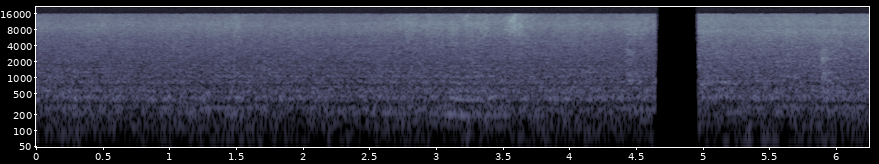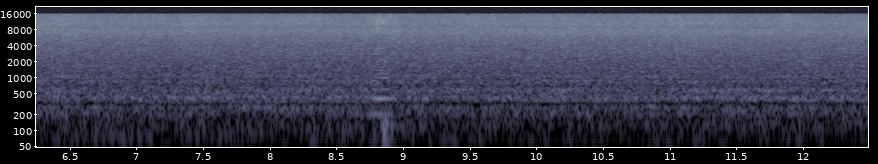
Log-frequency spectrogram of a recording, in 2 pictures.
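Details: Several stingless bee colonies in a meliponary give a steady, low, even hum as many bees fly close together around their hives.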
